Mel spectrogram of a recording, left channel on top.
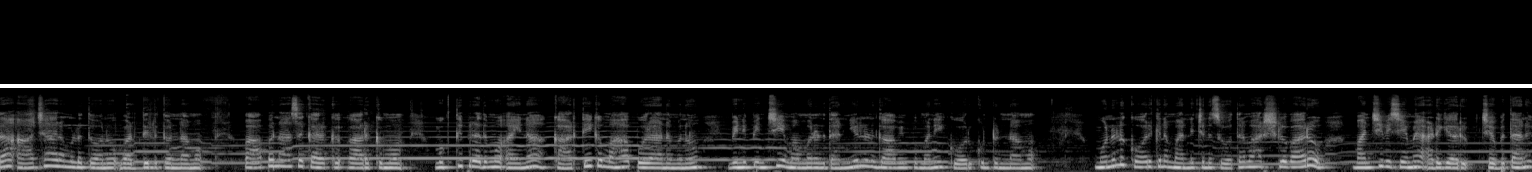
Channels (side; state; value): left; silent; 62 dB below the other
